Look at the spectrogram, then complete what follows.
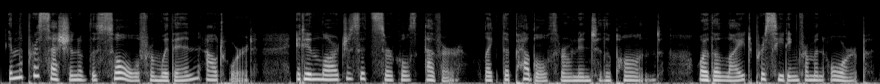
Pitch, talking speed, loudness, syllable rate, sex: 205 Hz, 190 wpm, -19 LUFS, 5.3 syllables/s, female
